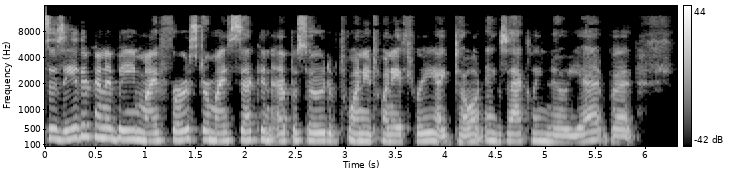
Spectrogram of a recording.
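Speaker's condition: No condition

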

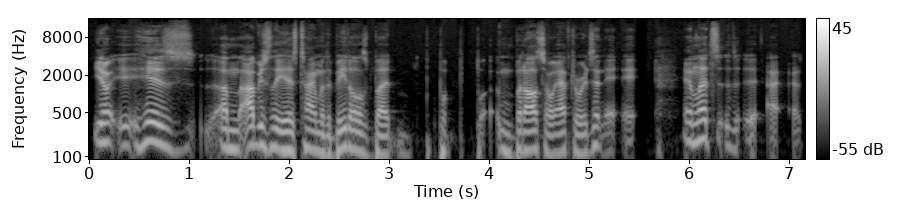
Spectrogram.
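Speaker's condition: Stuttering; lifelong stutter, stopped talking and turned to writing at onset, humidified sleep machine for sleep disorder; repeated sounds, blocks

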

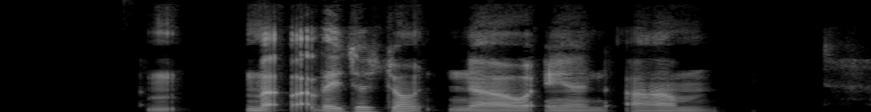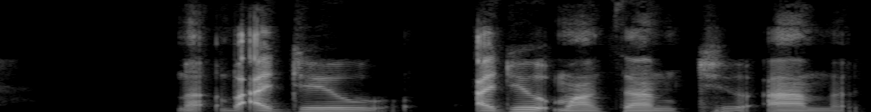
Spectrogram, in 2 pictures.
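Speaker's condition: Down syndrome; hearing, not deaf, learned American Sign Language from late teens; signs along with speech, not yet fully fluent in signing

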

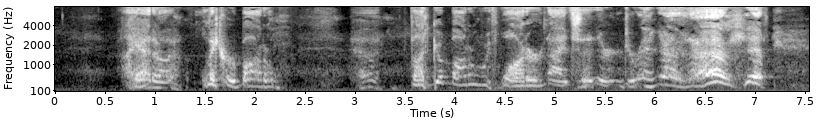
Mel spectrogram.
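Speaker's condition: Voice damage from cancer; ongoing cancer fight

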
